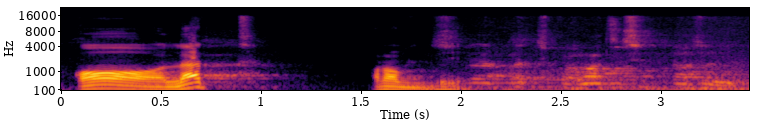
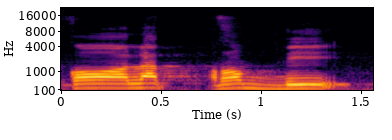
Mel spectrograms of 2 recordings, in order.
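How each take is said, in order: First: The t is released with an audible breath. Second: The t is stopped with no breath released. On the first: The speaker calls it right. "harus ada tuh" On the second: The speaker calls it wrong. "jangan kosong, itu kosong ada apa-apa. Salah"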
